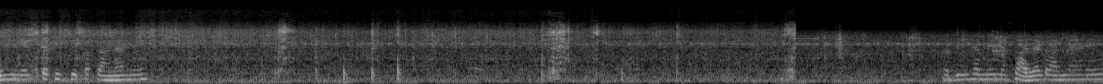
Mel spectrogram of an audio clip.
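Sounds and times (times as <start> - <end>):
onions sizzling in hot oil: 0.0 - 11.0
spatula scraping pan: 2.6 - 4.1, 5.4 - 6.3.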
